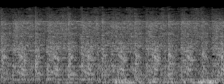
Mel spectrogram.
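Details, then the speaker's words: Engine the seller said was locked up, first bump of the key in Park: it spins over with a quick, even chuffing rhythm but never catches, and the owner says it doesn't sound good; crank no start, cause unknown. "i'm just gonna bump it whoa it cranks he told me it was locked up doesn't sound good though"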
